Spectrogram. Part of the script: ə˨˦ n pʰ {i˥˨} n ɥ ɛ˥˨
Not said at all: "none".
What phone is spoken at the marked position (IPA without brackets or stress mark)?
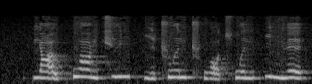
i˥˨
